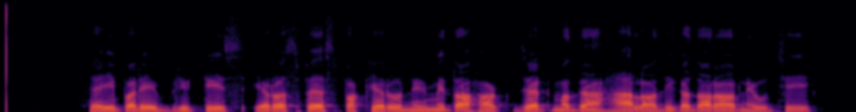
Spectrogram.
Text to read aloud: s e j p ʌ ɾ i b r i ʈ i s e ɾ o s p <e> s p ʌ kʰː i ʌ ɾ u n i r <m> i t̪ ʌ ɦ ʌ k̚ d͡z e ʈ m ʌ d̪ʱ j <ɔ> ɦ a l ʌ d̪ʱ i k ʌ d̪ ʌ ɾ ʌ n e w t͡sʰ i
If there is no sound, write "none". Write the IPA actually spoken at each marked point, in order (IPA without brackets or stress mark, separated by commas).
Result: e, m, ʌ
